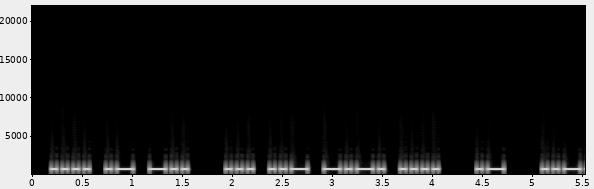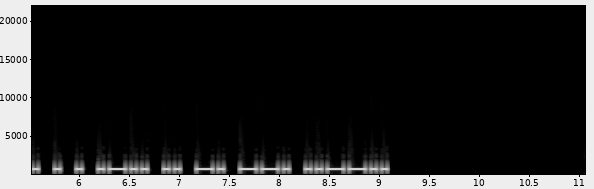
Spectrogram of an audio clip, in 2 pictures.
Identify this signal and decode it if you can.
Morse code, heard as a keyed tone, about 22 wpm, 700 Hz. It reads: HAD SUCH A FEELING?
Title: Sentences from Top 1200 Words 22wpm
